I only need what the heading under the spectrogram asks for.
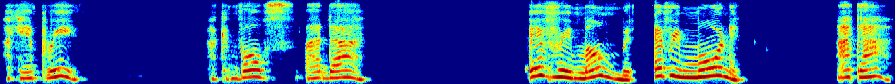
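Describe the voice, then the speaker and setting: Guilt-stricken imprisoned mother, muffled audio. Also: on the high side. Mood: anguished. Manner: anguished, confessional, halting. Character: guilt-ridden imprisoned mother who killed her daughters. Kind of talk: radio drama acting.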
